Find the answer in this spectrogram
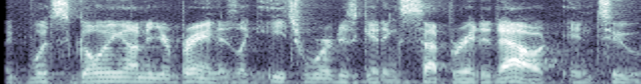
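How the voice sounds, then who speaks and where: Somewhat breathy and animated in tone, a man talks at a medium pitch amid audible room echo. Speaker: tech streamer. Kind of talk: casual livestream rant. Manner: fast.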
